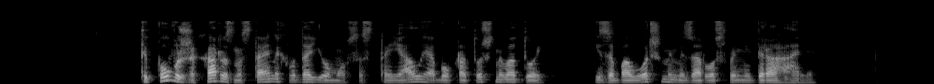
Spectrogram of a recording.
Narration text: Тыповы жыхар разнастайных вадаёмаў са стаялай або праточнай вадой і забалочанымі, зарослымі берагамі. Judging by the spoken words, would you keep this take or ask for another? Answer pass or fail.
pass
